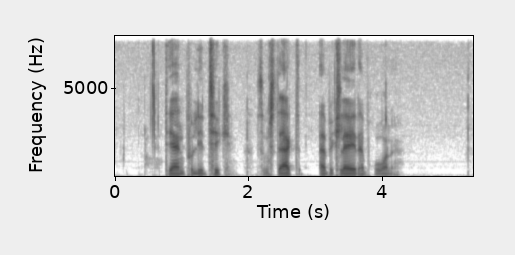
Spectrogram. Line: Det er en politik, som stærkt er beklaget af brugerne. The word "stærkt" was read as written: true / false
true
